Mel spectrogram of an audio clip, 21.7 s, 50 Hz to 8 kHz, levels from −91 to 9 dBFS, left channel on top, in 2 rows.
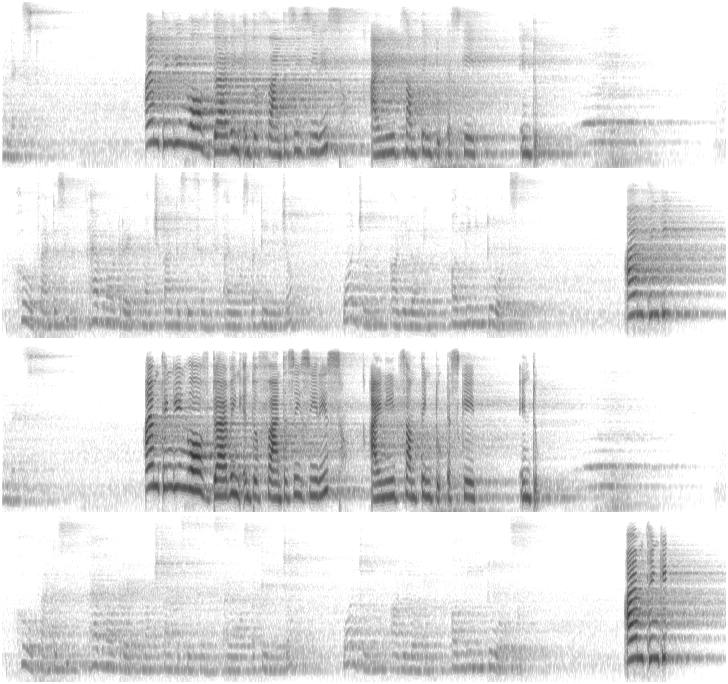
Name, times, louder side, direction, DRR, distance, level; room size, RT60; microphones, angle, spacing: voice 1, 0.0-2.2 10.7-20.2, left 1 dB, 90° left, -1 dB, 2.0 m, -52 dB
sound 1, 1.2-1.4 2.6-2.7 3.1-3.2 3.6-3.8 6.1-7.4 8.3-9.3, equal, 50° left, 2.9 m, -56 dB
voice 2, 2.1-5.2 5.5-7.1 7.8-8.1 20.2-20.8, right 8 dB, 70° right, 16 dB, 0.4 m, -25 dB
16.5 x 14.5 x 4.9 m, 2.7 s
head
